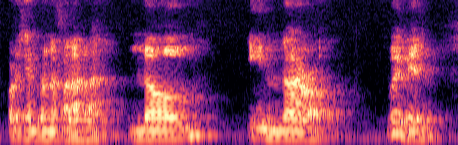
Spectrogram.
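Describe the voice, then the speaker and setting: A man teaching English pronunciation in a slow, methodical way, drilling word lists one by one. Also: fairly low pitch, fairly even intonation, gravelly. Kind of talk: recorded phonics lesson. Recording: echoey room, mic far off.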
